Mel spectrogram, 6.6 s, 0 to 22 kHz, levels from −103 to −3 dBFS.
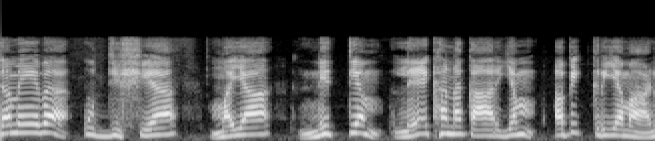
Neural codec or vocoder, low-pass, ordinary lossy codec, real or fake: none; 7.2 kHz; none; real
